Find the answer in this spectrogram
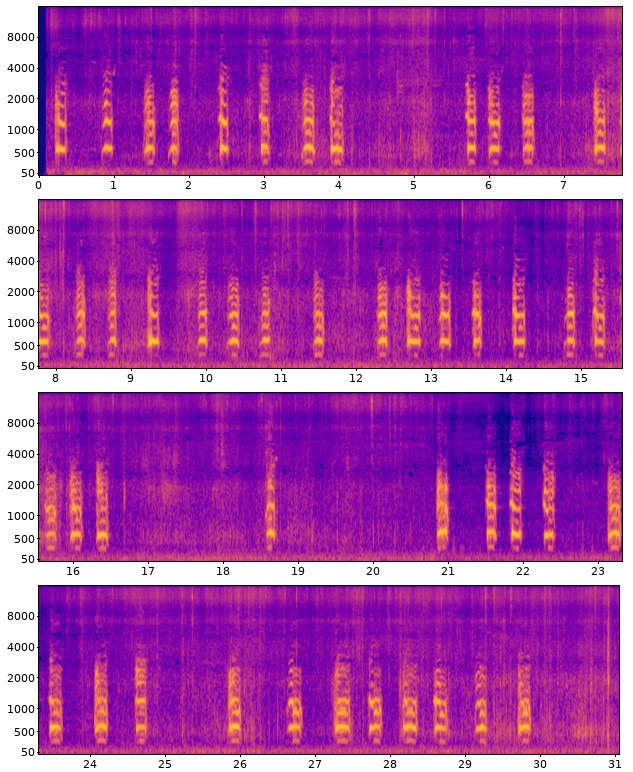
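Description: A dog barking in quick runs of short, high yips, several a second, with brief pauses between runs.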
